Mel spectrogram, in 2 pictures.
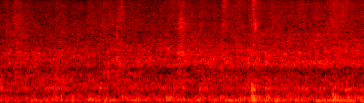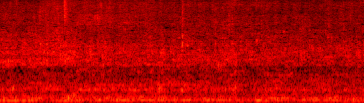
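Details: Rushing water hiss fills the winter walk, broken by scattered clicks and taps, with no clear bird or other animal voice.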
